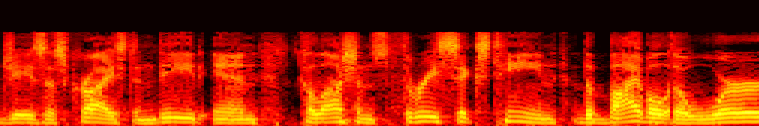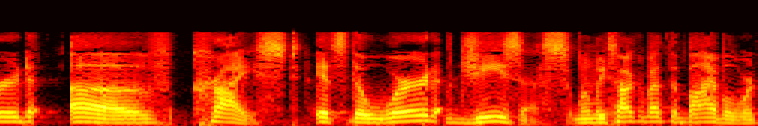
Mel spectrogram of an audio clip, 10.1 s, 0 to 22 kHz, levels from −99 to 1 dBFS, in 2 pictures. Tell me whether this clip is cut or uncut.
cut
